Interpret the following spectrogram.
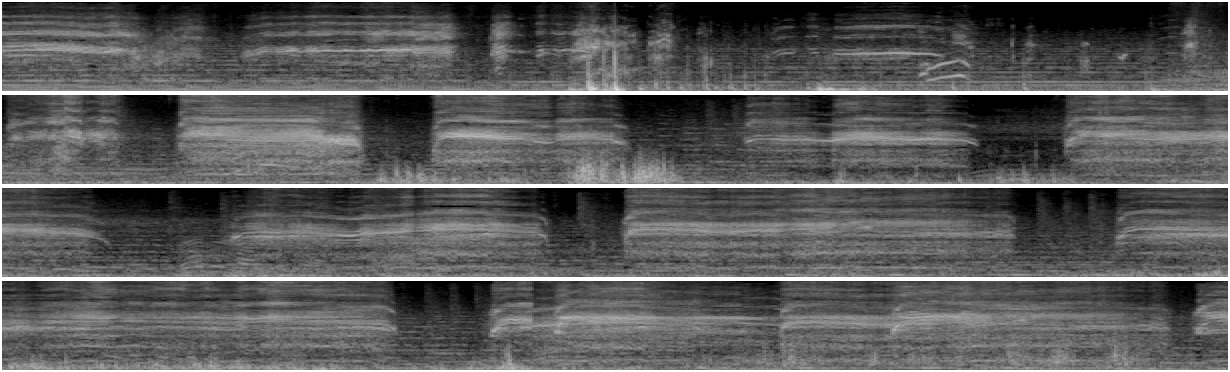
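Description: Warthog squealing repeatedly in high, wavering cries: distress calls of a warthog caught by a leopard. Background music runs underneath, and there are two sharp knocks a few seconds in.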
